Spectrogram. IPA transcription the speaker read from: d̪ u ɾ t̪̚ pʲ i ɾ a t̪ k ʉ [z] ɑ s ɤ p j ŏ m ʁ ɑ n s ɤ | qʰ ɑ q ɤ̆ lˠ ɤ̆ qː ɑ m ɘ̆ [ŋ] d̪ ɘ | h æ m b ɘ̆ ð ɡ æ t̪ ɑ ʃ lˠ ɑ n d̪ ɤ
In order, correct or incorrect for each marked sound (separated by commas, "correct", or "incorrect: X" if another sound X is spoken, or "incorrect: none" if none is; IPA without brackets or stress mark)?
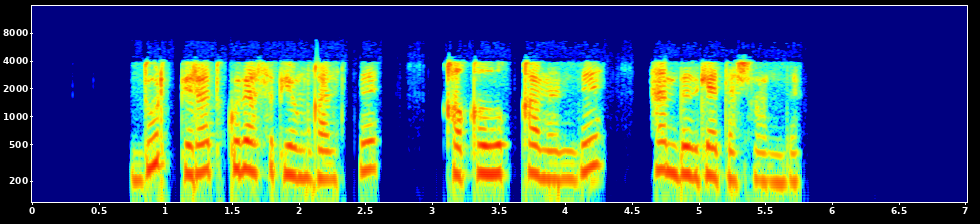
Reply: incorrect: ð, incorrect: n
